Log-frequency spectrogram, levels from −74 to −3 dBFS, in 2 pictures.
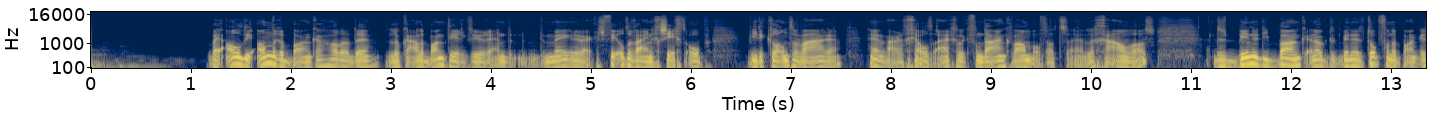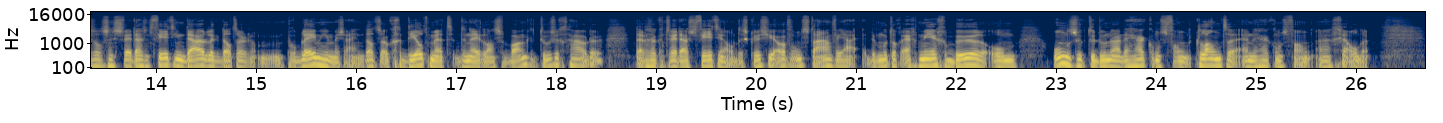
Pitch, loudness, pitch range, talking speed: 100 Hz, -20 LUFS, 95-115 Hz, 215 wpm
